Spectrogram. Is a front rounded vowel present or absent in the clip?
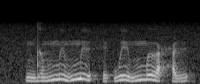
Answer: absent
